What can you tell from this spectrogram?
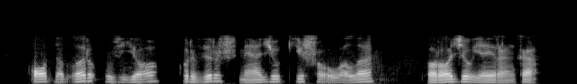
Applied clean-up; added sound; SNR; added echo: neural separator model SepFormer WHAM!.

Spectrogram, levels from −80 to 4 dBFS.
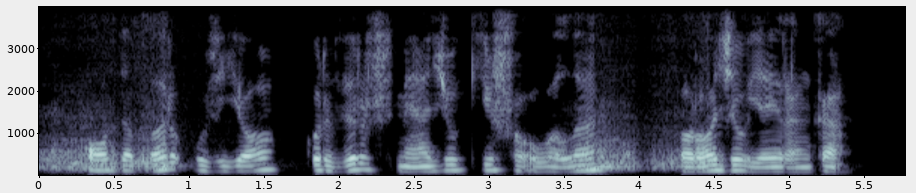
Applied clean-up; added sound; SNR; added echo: none; Zipper (clothing); 12 dB; none.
